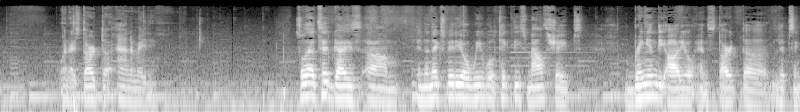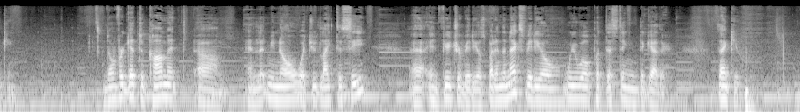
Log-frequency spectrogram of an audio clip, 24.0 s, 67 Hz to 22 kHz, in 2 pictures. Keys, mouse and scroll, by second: 0.0-1.0 shift+middle drag.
